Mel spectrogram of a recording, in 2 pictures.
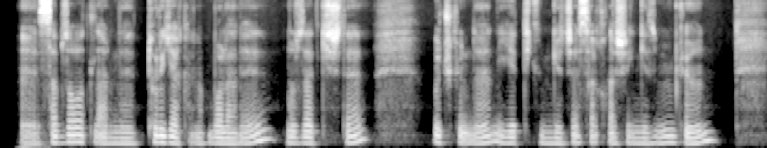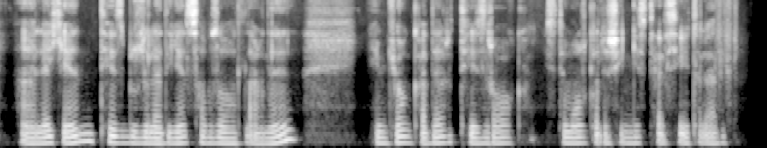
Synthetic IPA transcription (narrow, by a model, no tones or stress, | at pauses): sabzɒvat̪ʰla̰ɾnɪt̪ʰʊɾɡʲaqʰɑɾɪp̚bɒlad̪ɪmʊzd̪at̪kʲʰɪ̥t͡ʃt̪a | ʊt͡ʃkʰʊnd̪anje̞t̪ʰːɪ̥kʰʊŋɡʲat͡ʃʰasɑqlˠaʃɪŋɪzmʊmkʲʰɪn | lekʲʰɪnt̪ʰe̞zbʊzɪlad̪ɪɡʲansabzɒvat̪ʰla̰ɾnɪ | ɪmkʲʰɒnqʰɑd̪aɾt̪ʰe̞zɾɒqɪ̥st̪ʰe̞mɒlˠqʰɨlˠɪʃɪŋɪz̥t̪ʰafsia̰et̪ʰɪlʔa̰d̪ɪ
